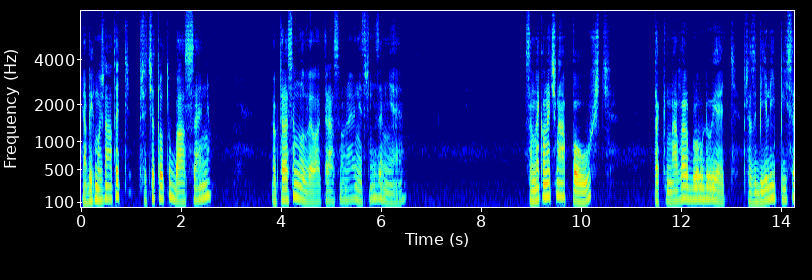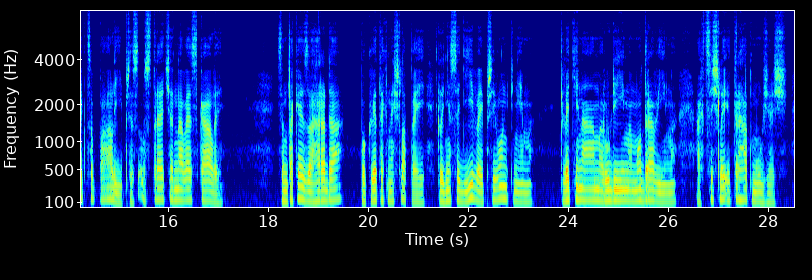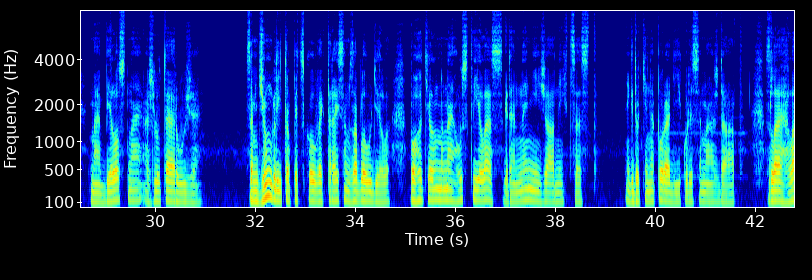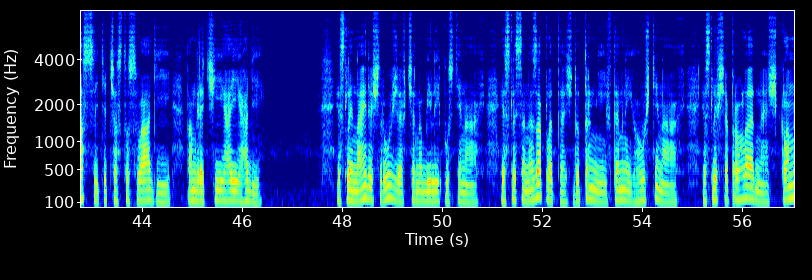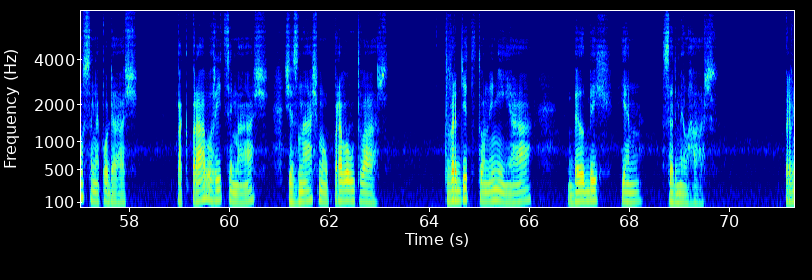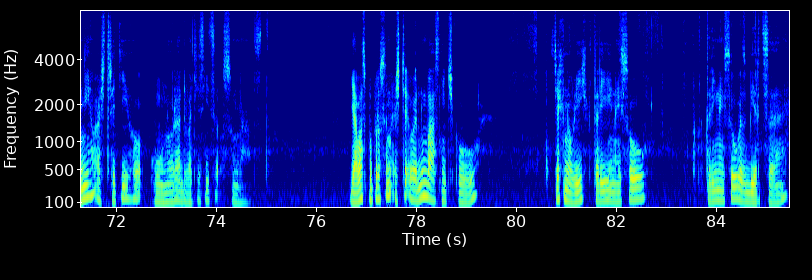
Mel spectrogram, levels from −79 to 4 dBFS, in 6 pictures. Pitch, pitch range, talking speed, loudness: 115 Hz, 105-125 Hz, 105 wpm, -30 LUFS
